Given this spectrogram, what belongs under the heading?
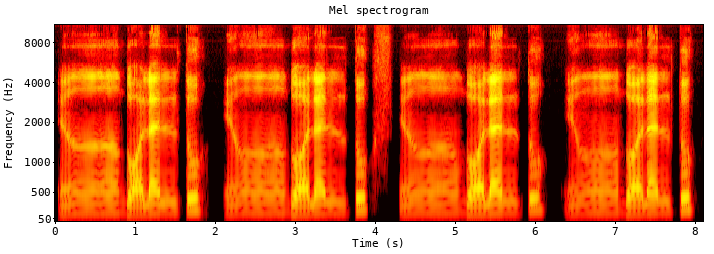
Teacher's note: ناک کے بانسے میں آواز کو لے کر جانا ہے، جس کی مقدار 2 حرکات یعنی ایک الف کے برابر ہوگی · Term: غنہ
